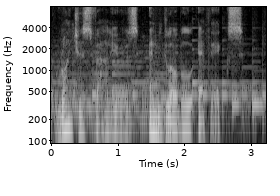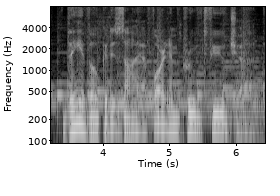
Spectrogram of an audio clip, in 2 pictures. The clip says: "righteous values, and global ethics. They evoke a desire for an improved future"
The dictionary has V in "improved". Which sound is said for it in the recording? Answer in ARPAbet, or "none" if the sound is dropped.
V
